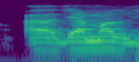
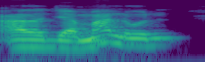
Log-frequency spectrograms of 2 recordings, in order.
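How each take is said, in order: First: The word ends in a plain vowel, no n. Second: The word ends with a final n sound. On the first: The speaker calls it right. "tanwinnya jadi hilang" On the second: The speaker calls it wrong. "Jangan dibaca al jamalun"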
